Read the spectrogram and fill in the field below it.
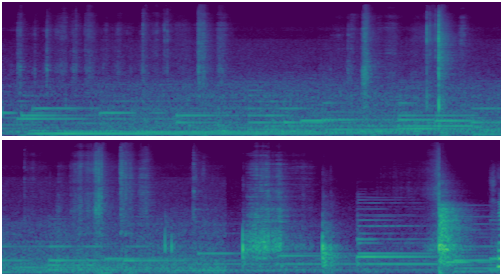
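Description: A knife chops apple slices on a cutting board, giving a run of crisp, close taps and thuds over a steady background, with a few sharper knocks near the end.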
